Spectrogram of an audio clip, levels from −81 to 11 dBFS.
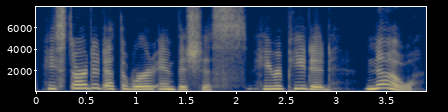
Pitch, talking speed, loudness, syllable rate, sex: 270 Hz, 140 wpm, -14 LUFS, 4.1 syllables/s, female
